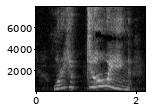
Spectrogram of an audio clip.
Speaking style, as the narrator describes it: Emily gasps

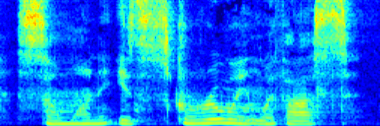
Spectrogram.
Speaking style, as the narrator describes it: Scott growls

